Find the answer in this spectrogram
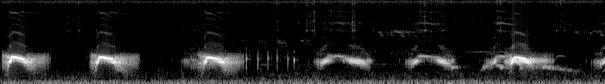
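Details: Local zebra dove singing to encourage other zebra doves to sing: a string of gentle, arched coos repeated roughly every second, evenly spaced and steady in pitch.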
